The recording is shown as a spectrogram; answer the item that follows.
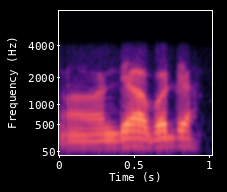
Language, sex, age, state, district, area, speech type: Assamese, male, 60+, Assam, Nagaon, rural, conversation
